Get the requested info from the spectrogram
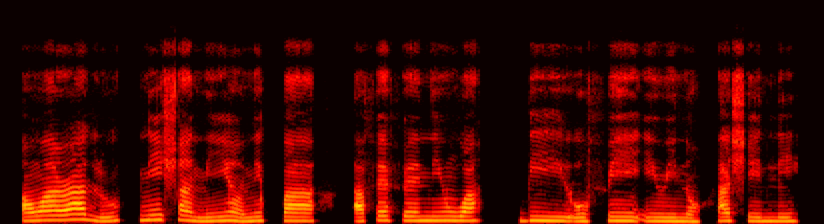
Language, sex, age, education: Yoruba, female, 15-29, tertiary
